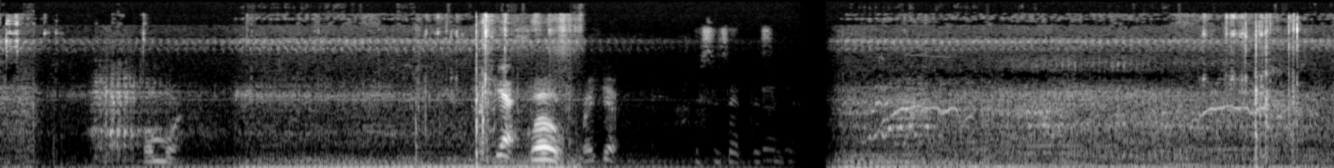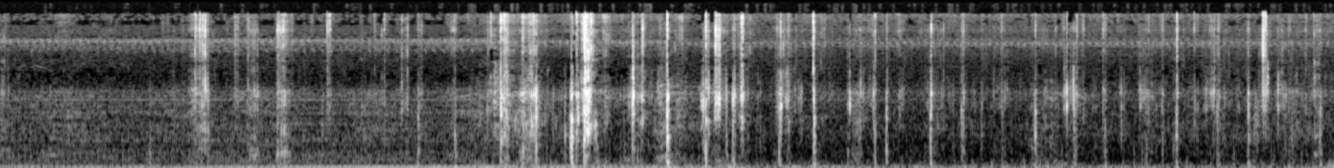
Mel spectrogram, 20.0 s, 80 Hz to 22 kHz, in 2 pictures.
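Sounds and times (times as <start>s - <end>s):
hooves on hard ground: 2.9s - 4.4s, 9.0s - 20.0s
steady low hum: 6.2s - 20.0s.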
